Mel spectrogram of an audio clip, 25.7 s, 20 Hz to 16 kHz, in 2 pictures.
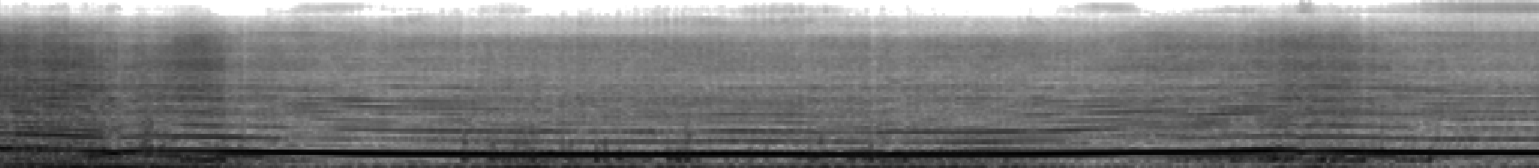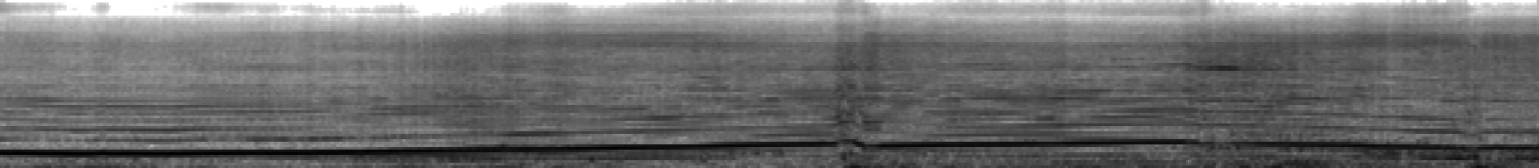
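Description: Yamaha YZF-R6 600 cc inline-four sport-bike engine running hard at high revs under race throttle, heard onboard with wind rushing past. Its pitch dips just after the start and holds fairly level for a long stretch. It then climbs steadily for several seconds as the bike accelerates in gear, and falls away near the end.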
